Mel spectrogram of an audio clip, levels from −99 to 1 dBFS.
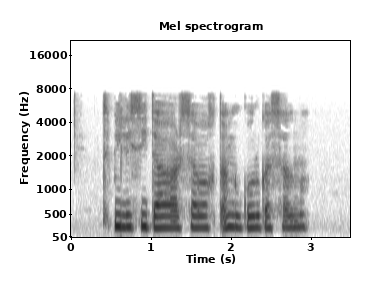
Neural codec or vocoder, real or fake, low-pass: none; real; 7.2 kHz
